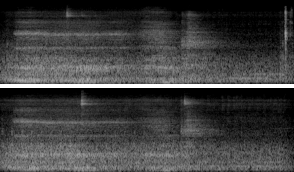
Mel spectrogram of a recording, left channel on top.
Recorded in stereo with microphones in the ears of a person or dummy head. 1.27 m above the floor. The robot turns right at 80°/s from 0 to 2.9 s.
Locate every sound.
0.1 s snoring: 75° right, 1.1 m; by 1.7 s 55° left, 1.1 m
1.8 s writing: 45° right (ahead or behind), 1.2 m; by 2.0 s 55° right (ahead or behind), 1.2 m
